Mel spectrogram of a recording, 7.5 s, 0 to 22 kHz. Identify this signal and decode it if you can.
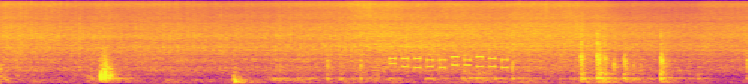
DTMF, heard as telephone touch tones, dialled by machine, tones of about 60 ms, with kitchen noise. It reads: 0524197651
